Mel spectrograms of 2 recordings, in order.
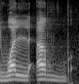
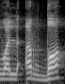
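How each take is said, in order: First: The word ends on a held consonant. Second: The word ends with a short vowel. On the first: The reciter stops on this word. "I changed the fatha into a sakina" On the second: The recitation continues past this word. "instead of saying wal arda"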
